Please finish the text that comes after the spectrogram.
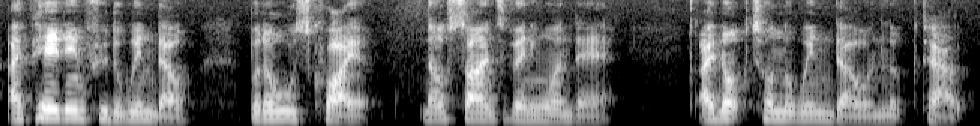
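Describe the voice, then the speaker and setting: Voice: mid-range voice, normal speed. A reader narrating a first-person action story in a storytelling style. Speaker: audiobook reader.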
